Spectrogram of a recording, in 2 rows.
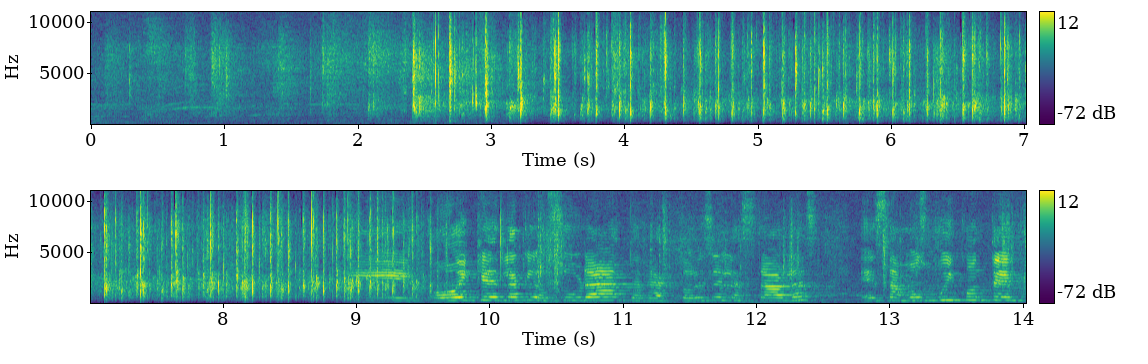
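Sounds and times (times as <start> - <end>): audience applauding: 2.0 - 9.7.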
